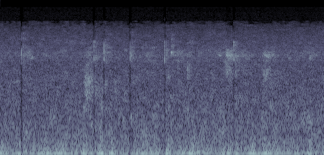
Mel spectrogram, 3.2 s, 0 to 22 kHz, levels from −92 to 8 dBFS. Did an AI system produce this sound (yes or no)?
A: yes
